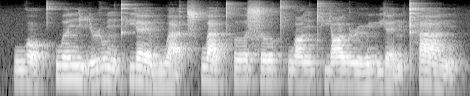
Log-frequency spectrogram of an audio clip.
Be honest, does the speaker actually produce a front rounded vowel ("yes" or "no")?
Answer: no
